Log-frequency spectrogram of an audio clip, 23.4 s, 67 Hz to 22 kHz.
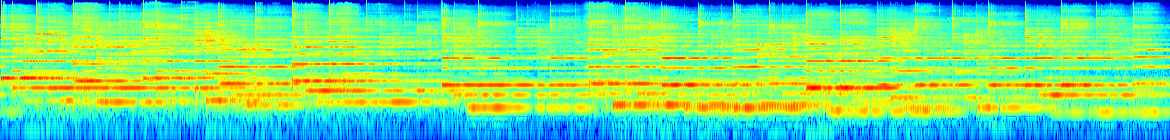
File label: needolin general loud and echo 2d; Hollow Knight: Silksong; hornet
